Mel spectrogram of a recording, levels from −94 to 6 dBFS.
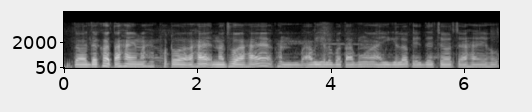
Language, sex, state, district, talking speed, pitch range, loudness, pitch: Sadri, male, Chhattisgarh, Jashpur, 175 wpm, 120-140 Hz, -23 LUFS, 130 Hz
